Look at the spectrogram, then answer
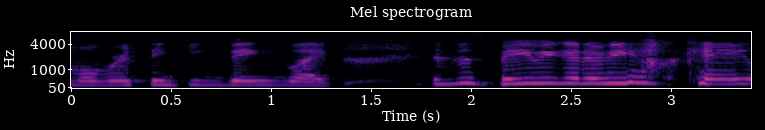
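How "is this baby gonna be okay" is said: worried fret. Retold or imitated. Anxious recalled thought.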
